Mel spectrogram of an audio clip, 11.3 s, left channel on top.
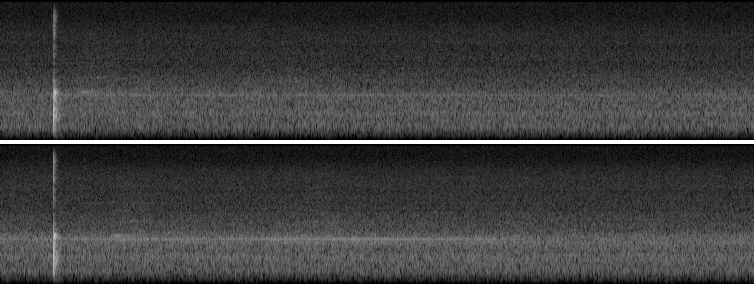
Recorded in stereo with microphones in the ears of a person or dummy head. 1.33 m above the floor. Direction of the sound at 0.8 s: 25° right (ahead or behind).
